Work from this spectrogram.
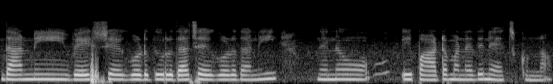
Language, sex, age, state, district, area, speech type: Telugu, female, 18-30, Andhra Pradesh, Visakhapatnam, rural, spontaneous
